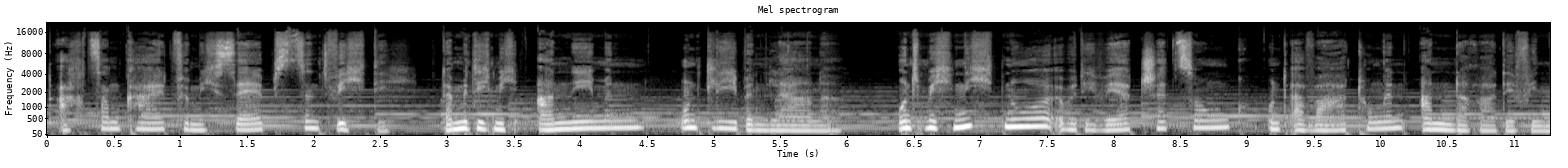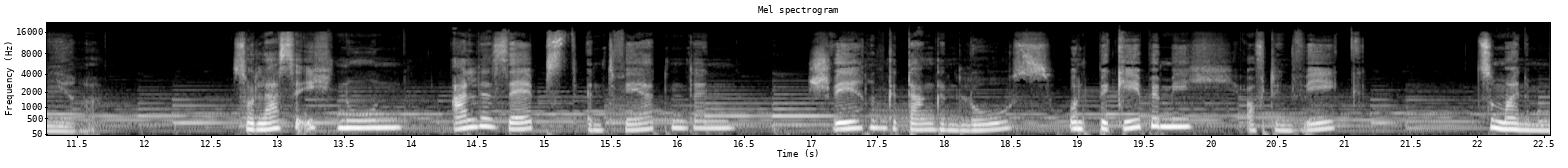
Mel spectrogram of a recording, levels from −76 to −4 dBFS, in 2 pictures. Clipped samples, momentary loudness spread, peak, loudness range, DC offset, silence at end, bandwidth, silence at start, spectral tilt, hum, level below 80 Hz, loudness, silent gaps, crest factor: under 0.1%; 14 LU; 0 dBFS; 3 LU; under 0.1%; 0 s; 17.5 kHz; 0 s; -5 dB/octave; none; -46 dBFS; -15 LUFS; none; 14 dB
